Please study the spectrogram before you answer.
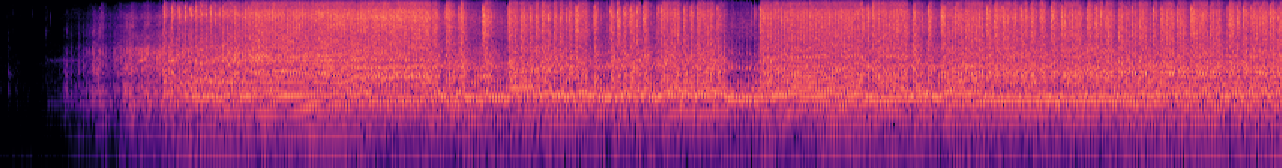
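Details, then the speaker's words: Solex moped engine after bottom-end rebuild, spun up off the frame with a drill: settles into a clean steady buzz, revs much more freely, no knocks or suspect noises, healthy. "cadre bon ben voy voyez déjà il prend beaucoup mieux ses tours ça c'est certain il y a pas de bruit suspect donc il y a pas de souci"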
